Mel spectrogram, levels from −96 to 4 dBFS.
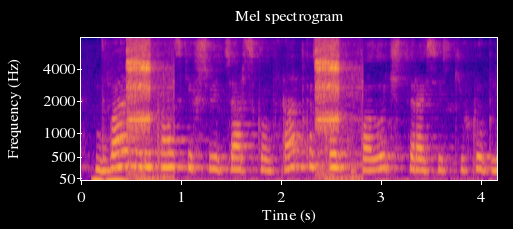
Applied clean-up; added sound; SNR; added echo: none; Printer; -4 dB; reverberation time 0.5 s.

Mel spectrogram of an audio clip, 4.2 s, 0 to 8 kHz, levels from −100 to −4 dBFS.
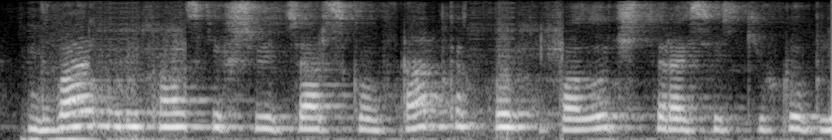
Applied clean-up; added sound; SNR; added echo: neural separator model SepFormer DNS4.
